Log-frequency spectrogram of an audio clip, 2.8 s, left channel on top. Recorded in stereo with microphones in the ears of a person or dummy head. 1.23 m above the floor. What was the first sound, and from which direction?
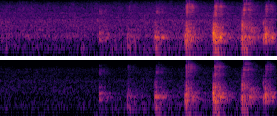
Running footsteps, 5° right (ahead or behind).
